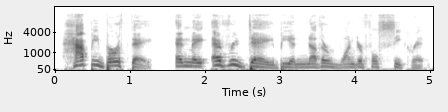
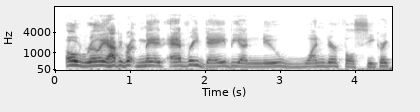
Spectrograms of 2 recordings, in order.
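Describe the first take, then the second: First: Said in the usual way. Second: Scoffing repeat of a quote, loud at first; mocking disbelief. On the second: Commentator ridiculing a birthday letter's wording, mocking disbelief. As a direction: start loud and incredulous, then mock the quoted line. Mocks the line just read.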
